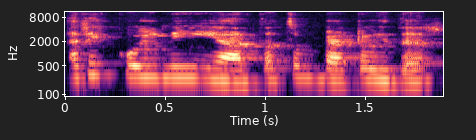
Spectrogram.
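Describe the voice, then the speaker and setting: A woman's voice: on the high side, steady tone, gravelly, dark tone. A woman voicing a mischievous young husband who sneaks in at night, talking in a teasing, bossy way. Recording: echoey room.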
